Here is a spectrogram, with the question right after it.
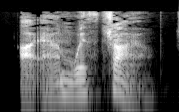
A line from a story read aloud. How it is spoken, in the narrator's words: she said, quietly, aloud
